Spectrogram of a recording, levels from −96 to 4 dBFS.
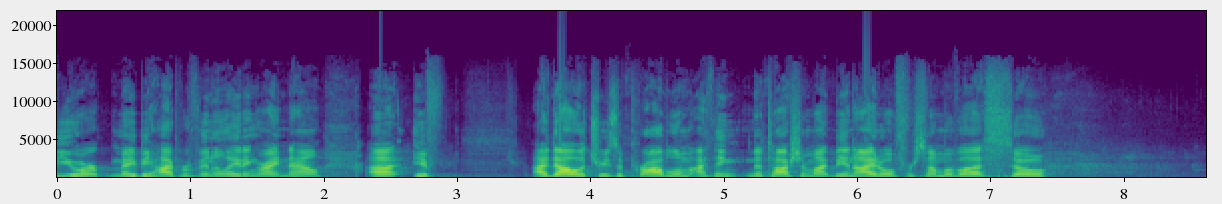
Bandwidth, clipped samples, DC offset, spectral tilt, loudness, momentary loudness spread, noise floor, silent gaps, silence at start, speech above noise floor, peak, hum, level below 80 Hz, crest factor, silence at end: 16 kHz; under 0.1%; under 0.1%; -4 dB/octave; -20 LUFS; 10 LU; -60 dBFS; none; 0 s; 39 dB; 0 dBFS; none; -70 dBFS; 22 dB; 1.2 s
